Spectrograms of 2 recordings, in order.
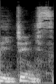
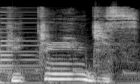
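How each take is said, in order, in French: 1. Le verbe se termine sans syllabe supplémentaire 'iz'. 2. Le verbe se termine avec une syllabe supplémentaire 'iz'. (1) "On ne dit pas he changes" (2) "le E S à la fin produira le son is"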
